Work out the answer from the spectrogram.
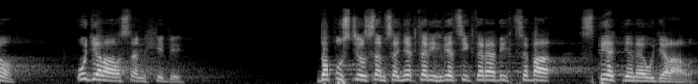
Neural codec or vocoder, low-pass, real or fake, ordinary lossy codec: vocoder, 48 kHz, 128 mel bands, Vocos; 14.4 kHz; fake; AAC, 48 kbps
